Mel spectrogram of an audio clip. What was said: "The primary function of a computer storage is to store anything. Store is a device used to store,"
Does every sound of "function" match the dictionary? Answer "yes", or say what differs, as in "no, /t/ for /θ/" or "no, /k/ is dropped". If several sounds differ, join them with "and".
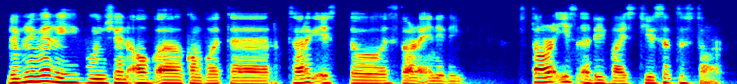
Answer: no, /k/ is dropped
